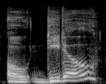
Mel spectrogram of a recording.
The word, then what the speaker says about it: Odido: Zeker voor iedereen die met marketing en reclame bezig is, dat is de naamswisseling van T-Mobile in Odido.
